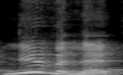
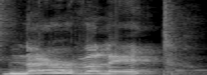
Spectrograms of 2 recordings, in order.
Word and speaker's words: Neuvillette: I forget that that's how they say his name. So the fortress Every time. is okay? Every time I'm like, Neuvillette, they're like, it's Neuvillette! And I go, ah! French!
